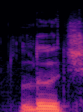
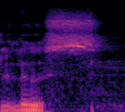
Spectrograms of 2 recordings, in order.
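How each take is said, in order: First: The word is pronounced the Italian way. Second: The word is pronounced the French way. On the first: "If it was Italian, I'd pronounce it luce" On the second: "If it was French, it'd be loose"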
